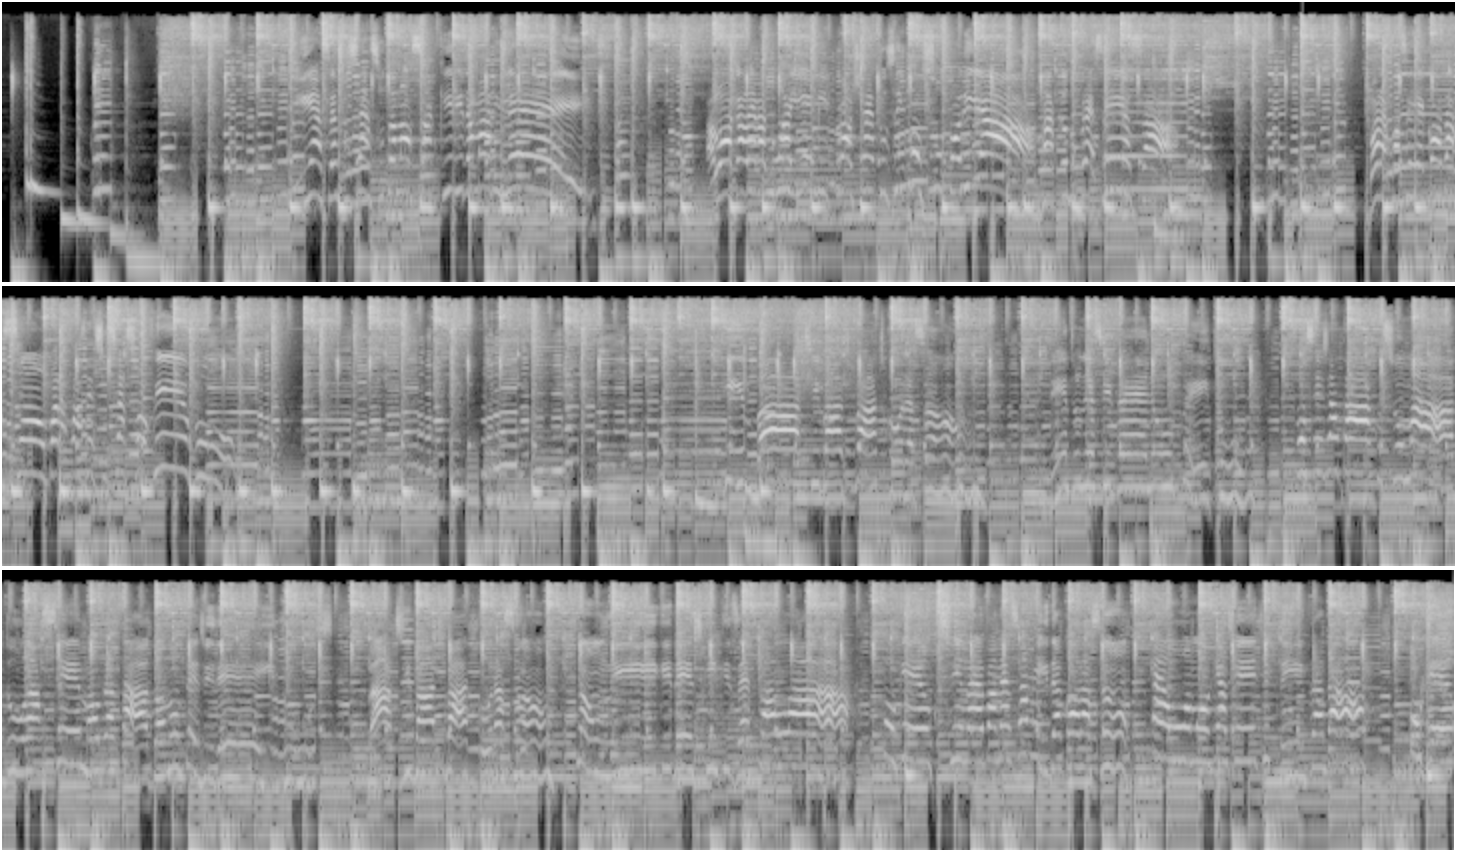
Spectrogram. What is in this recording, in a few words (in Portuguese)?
forró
